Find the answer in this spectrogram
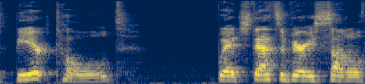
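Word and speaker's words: Bertolt: ji zoe and then burt holt is beer told which that's a very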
